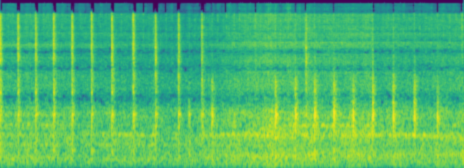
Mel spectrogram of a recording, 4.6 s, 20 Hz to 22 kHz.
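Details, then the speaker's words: 2006 Subaru Outback engine at idle: a sharp, steady internal knock about two or three times a second over a quiet idle, unlike anything heard before. Cause unknown. "I've never heard that one sound like that before."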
